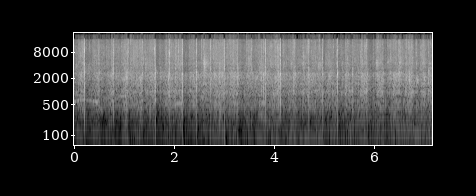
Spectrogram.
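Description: A crowd applauds at the grand opening of an animal care and adoption center, with sharp, distinct individual claps standing out over a sustained, lively round of clapping.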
